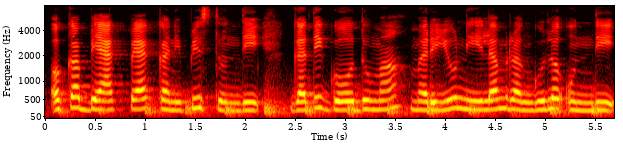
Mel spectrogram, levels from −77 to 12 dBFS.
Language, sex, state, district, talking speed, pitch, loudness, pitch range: Telugu, female, Telangana, Hyderabad, 95 wpm, 235 Hz, -15 LUFS, 225-255 Hz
